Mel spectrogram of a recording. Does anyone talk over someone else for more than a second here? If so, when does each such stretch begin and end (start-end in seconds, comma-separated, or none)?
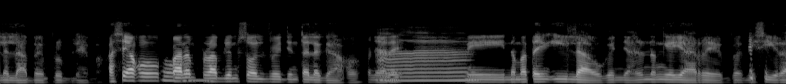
none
